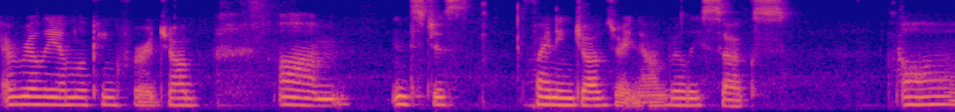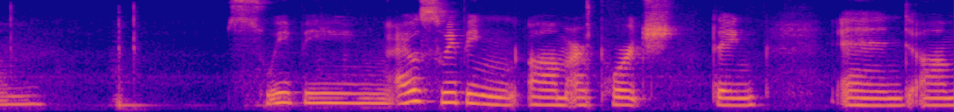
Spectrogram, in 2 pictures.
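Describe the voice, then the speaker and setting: A woman's voice: medium pitch, steady tone, takes it slowly, vocal fry. A young woman chatting casually in her first vlog, hesitant and full of ums and likes. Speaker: vlogger.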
